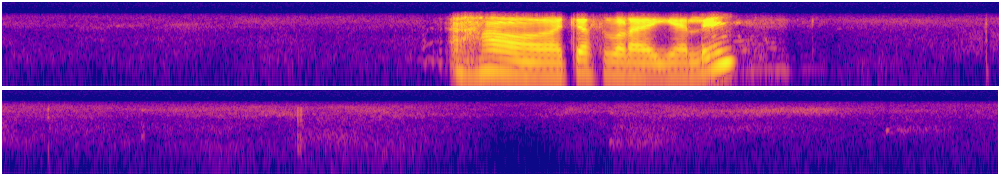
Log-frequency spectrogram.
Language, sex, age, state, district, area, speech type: Santali, female, 30-45, Jharkhand, East Singhbhum, rural, conversation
